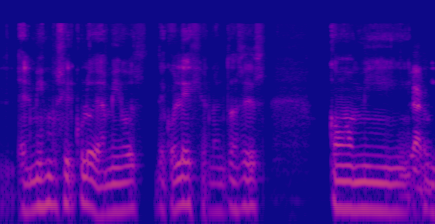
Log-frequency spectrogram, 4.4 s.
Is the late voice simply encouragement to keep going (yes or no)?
yes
